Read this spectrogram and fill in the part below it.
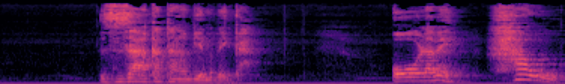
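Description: A man shouts forcefully and with animation, close to a microphone.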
